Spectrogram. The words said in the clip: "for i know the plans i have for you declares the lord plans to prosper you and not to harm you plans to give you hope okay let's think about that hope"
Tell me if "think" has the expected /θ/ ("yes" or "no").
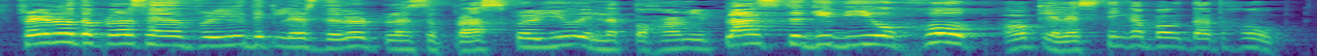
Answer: no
